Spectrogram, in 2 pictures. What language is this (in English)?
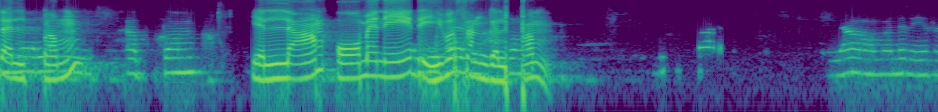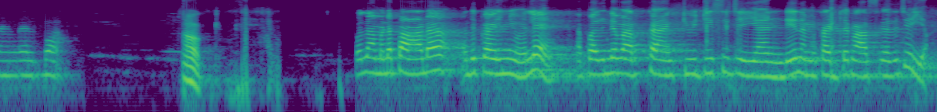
Malayalam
